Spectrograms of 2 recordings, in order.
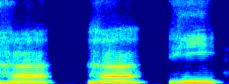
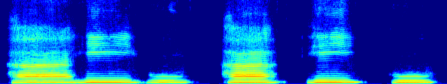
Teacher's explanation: Kalau misalnya ada yang mengatakan dada itu tidak. Jadi di tenggorokan saja. Dia di tenggorokan paling bawah.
